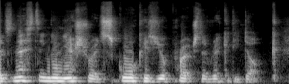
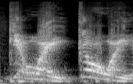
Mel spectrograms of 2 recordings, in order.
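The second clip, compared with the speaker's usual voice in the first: loud snarled shout, higher; old woman shouting birds off her dock; snarling; 9 semitones higher, 5 dB louder than usual. Acted.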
